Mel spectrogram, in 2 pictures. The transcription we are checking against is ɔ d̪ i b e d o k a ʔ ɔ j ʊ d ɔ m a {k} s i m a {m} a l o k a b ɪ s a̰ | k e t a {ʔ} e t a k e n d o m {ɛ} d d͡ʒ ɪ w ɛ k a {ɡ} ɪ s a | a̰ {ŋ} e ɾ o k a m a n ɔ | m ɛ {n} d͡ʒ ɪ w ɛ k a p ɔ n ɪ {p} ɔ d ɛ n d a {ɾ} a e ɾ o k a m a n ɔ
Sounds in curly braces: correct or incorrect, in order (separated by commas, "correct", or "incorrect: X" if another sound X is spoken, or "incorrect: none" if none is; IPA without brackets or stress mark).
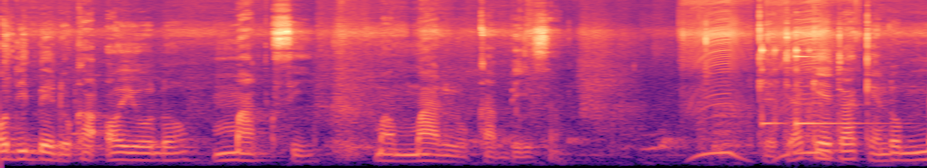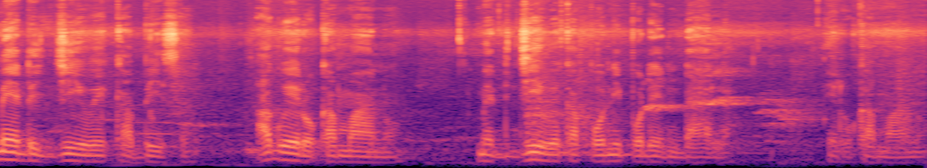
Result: correct, correct, incorrect: k, correct, incorrect: b, incorrect: ɡ, incorrect: d, correct, incorrect: l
